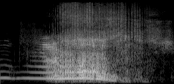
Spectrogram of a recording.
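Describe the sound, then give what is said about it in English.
A voice imitates a NASCAR race car roaring past during time trials: a buzzing vocal tone swells into a loud, rough, breathy roar whose pitch slides downward, then fades out over under two seconds. “They were doing the time trials. And this car.”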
